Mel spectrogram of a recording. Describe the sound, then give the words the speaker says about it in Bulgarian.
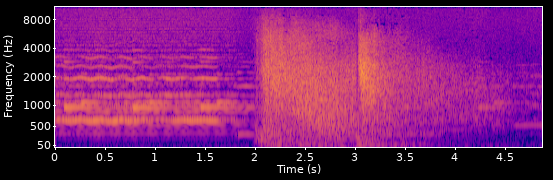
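After a sustained tonal musical drone, two loud, booming cannon shots ring out about a second apart, each followed by a long rumbling echo that slowly fades. “Ще известим победата си с 7 топовни изстрела.”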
